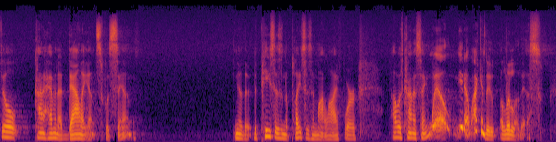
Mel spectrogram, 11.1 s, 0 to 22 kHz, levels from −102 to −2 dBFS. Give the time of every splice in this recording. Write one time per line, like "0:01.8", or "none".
0:08.0
0:09.7

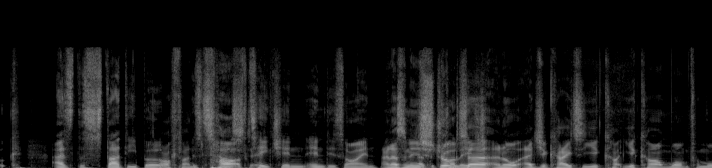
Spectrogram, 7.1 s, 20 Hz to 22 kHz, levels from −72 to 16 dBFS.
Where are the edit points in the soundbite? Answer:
none

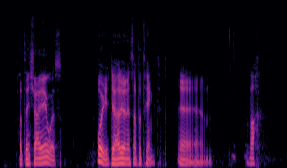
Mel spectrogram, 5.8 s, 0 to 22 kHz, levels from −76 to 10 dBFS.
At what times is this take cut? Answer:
none

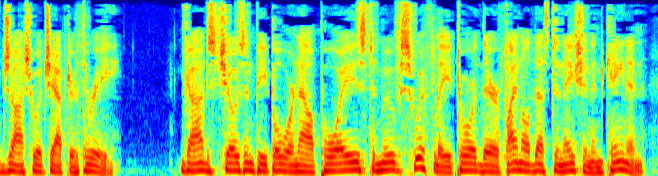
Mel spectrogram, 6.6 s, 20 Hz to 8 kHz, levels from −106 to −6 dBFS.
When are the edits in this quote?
none

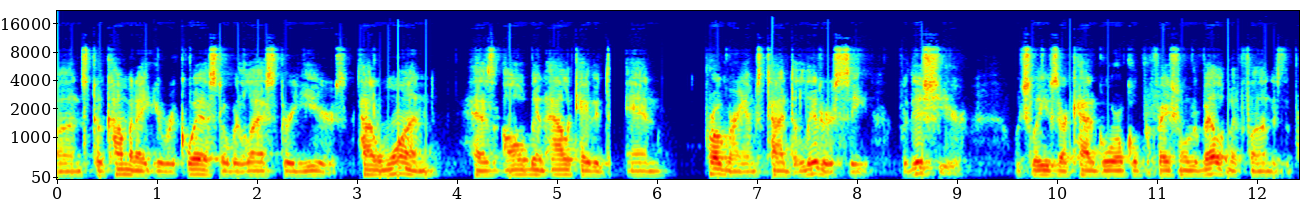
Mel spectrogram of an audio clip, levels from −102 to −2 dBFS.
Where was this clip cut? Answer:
0:03.0
0:05.5

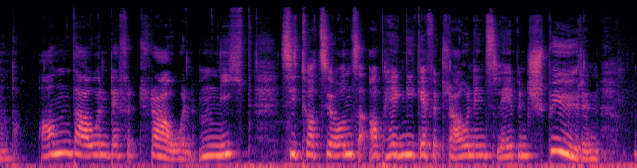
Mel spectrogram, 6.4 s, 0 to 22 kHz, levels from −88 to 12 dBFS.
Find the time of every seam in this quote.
none

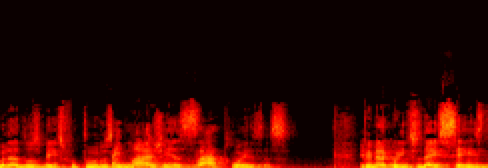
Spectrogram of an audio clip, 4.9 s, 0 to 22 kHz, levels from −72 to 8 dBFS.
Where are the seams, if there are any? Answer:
0:01.1
0:02.3
0:03.6

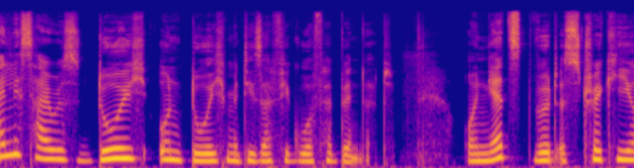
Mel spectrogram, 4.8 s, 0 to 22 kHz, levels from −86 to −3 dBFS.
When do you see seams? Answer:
none

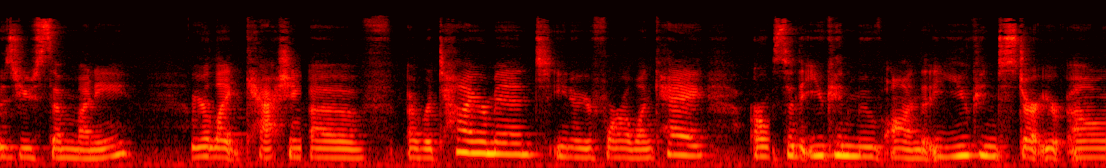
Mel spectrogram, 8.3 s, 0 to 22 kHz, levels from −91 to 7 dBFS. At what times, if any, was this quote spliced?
0:01.4
0:02.2
0:05.8

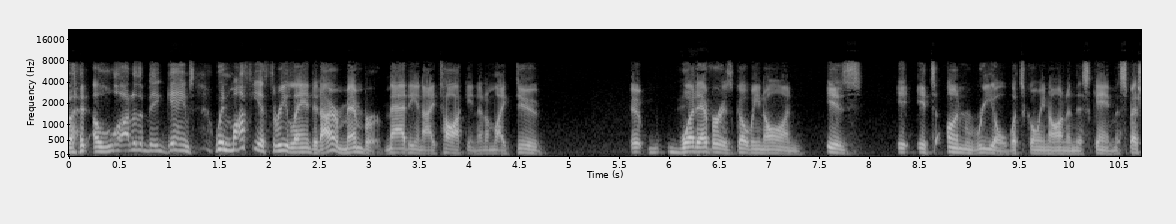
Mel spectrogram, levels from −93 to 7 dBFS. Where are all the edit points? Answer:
none

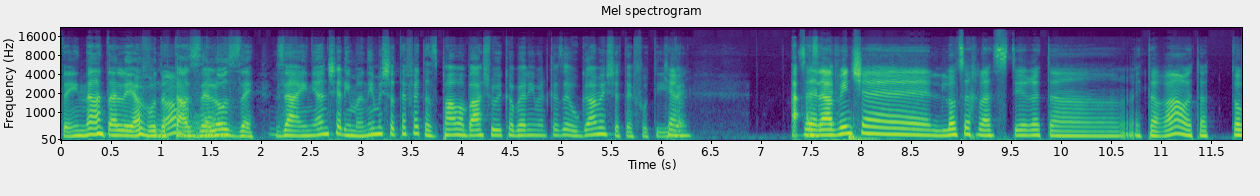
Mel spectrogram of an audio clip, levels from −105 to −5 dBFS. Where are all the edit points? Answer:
0:02.0

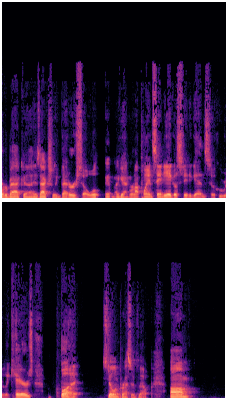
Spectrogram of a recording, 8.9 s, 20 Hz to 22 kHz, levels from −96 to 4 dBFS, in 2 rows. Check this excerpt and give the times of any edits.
none

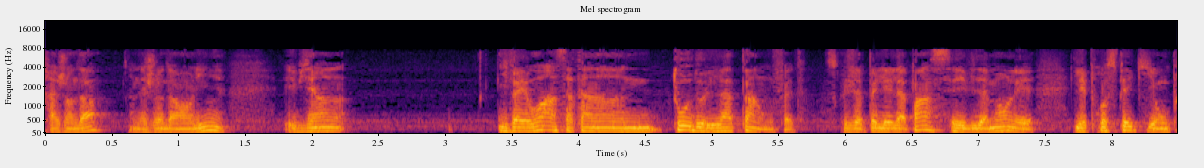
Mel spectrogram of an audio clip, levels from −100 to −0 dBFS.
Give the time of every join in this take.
0:04.7

